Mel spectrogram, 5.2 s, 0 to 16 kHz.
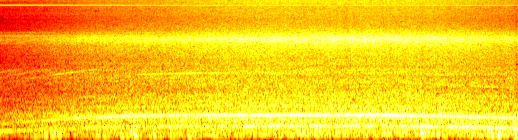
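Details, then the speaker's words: Swift Conqueror 480 caravan's Omnivent fan, variable speed, switched from extraction to the opposite direction: it pauses, then winds up into a smooth, steady whirr with a mild hum while drawing air in. Normal running in intake mode. "If I now press the opposite direction, the fan will now stop and spin and draw air in."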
